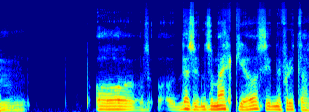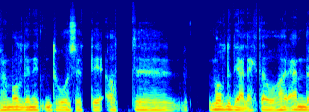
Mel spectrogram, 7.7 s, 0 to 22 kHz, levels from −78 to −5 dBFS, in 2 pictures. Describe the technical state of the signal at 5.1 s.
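At 5.1 s the speech sounds hoarse and grainy, with a rough, noise-filled texture in the upper bands. Content still reaches about 20.3 kHz, so it is damaged rather than dull. The same damage runs through the entire clip. This is likely Opus compression at a low rate, which fits about 16 kbps in hybrid mode. With so few bits, the encoder models the lower band as speech and fills upper bands with approximated noise, which gives the rasp.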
